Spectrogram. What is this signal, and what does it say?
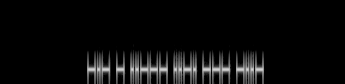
Morse code, heard as a keyed tone, about 48 wpm, 700 Hz. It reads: KT2FOX
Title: USA Call Signs 50wpm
